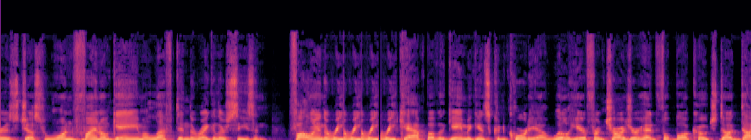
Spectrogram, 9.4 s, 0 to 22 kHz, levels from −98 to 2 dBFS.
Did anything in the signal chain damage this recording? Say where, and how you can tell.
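Yes. A CD stuck on one turn, at playback, runs from 4.29 to 4.94 s, just before "of the game against". The same 216 ms of speech repeats three times with a brief mute at each jump, as a scratch throws the laser back one track per revolution.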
